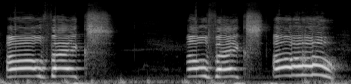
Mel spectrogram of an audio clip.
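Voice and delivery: high, loud panicked shriek; terrified shriek. Real, not acted. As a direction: shriek in real fright. Enemy Vex appears.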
